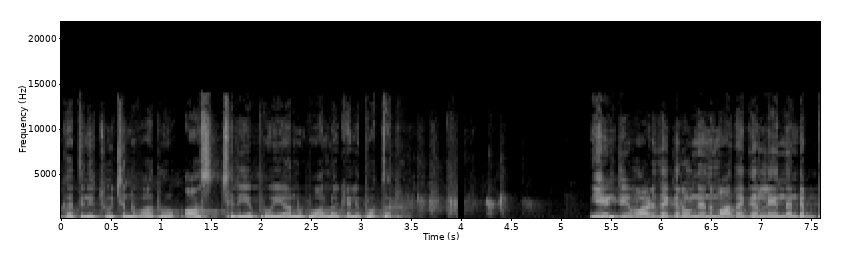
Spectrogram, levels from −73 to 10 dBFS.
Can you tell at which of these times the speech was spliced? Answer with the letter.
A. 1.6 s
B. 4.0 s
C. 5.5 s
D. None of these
B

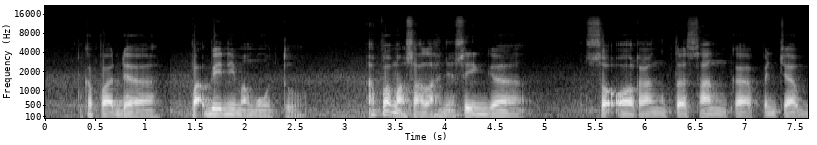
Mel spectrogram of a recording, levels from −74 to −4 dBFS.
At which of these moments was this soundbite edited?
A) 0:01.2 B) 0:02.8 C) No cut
A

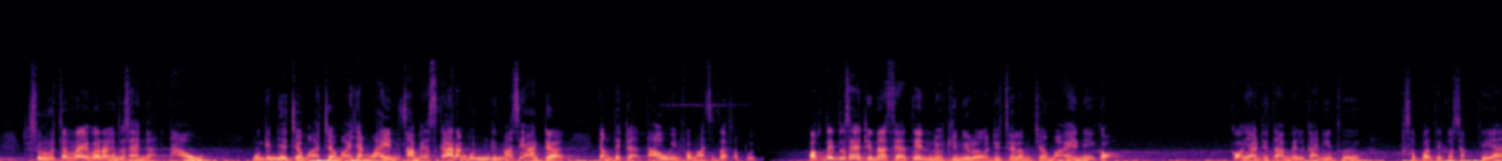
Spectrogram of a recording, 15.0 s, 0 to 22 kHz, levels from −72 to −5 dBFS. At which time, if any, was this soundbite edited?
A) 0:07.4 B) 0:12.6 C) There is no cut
A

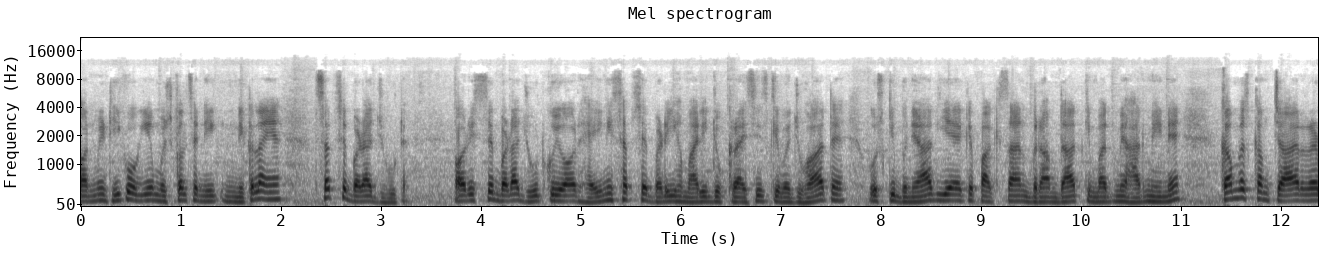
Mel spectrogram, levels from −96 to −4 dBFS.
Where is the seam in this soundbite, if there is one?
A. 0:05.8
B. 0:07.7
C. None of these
C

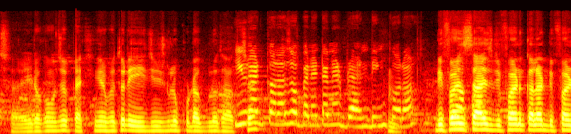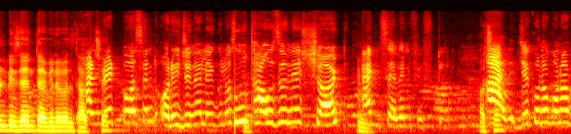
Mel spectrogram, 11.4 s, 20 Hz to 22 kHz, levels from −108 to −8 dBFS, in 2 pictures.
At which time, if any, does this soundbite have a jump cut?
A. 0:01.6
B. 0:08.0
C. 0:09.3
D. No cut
B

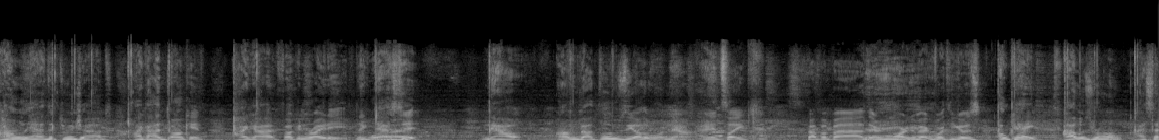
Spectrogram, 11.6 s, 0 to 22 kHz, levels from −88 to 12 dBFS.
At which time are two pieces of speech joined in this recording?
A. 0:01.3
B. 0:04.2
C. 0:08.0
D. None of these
D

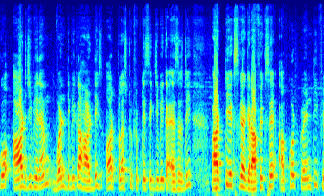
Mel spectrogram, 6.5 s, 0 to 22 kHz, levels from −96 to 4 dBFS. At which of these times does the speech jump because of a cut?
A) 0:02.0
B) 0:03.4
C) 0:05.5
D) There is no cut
D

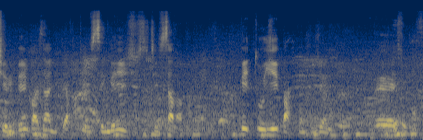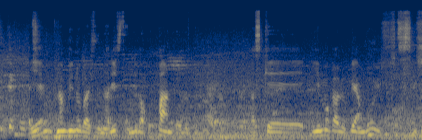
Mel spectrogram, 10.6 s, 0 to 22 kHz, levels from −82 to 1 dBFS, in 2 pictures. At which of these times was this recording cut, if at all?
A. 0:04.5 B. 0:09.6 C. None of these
C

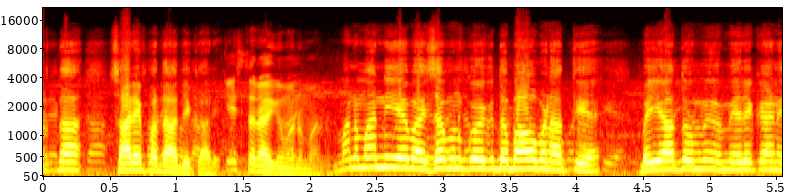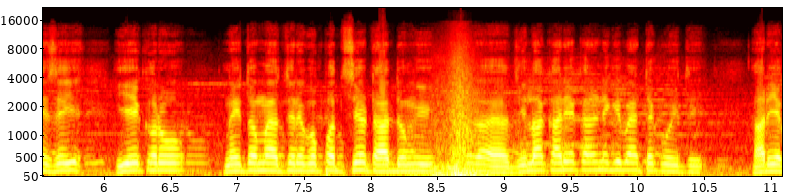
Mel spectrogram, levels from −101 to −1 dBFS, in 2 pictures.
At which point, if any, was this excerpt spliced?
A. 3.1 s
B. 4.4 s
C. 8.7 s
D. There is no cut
C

